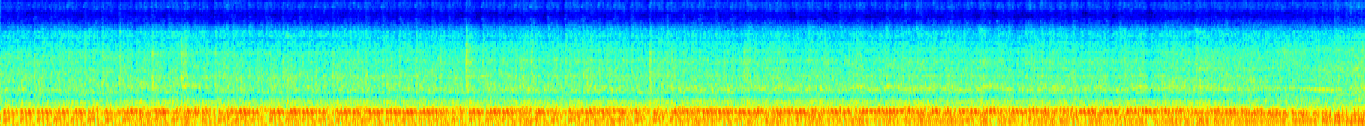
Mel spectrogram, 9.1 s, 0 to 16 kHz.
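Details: 1995 ZX-9R motorcycle engine idling: dull, clattering knock riding on a steady low rumble, an engine knock.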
